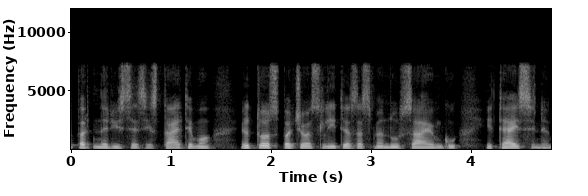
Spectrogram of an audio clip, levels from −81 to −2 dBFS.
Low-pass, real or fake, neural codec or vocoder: 7.2 kHz; fake; codec, 16 kHz, 0.8 kbps, ZipCodec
